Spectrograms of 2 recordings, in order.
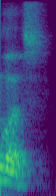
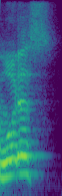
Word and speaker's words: Woods: All right, Your Honor, we're ready for, I got the name right on this one, Woods. Did not mispronounce this one. It's not Woodis?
